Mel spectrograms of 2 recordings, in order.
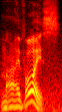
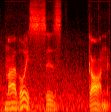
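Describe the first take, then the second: First: Loud, cracking hoarse yelp; hoarse cracking cry. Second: Slow, rough hoarse voice. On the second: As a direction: croak it out slowly, voice gone. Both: Real, not acted.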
